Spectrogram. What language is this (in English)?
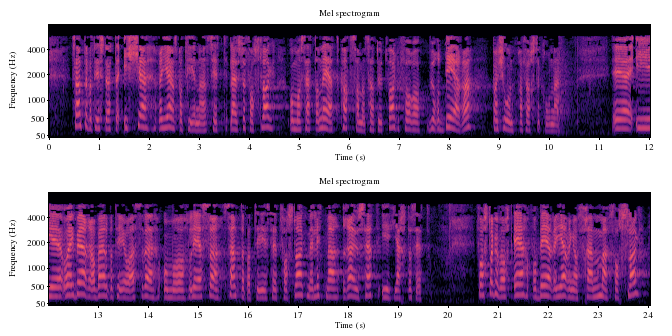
Norwegian Nynorsk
